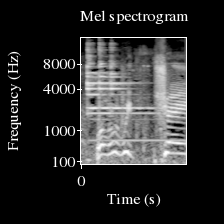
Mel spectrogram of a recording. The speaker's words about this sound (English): Shame. For playing the shame bell. Shame.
